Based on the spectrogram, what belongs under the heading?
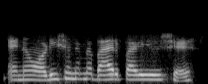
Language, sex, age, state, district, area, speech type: Gujarati, female, 18-30, Gujarat, Surat, rural, conversation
